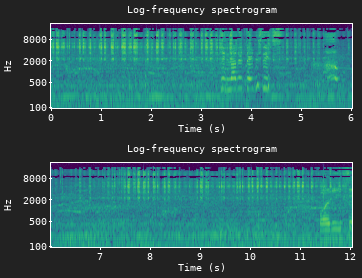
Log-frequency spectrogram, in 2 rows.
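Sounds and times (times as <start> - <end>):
coin scratching lottery ticket: 0.0 - 12.0.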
